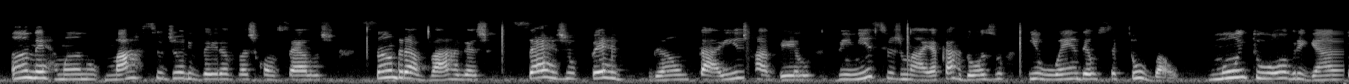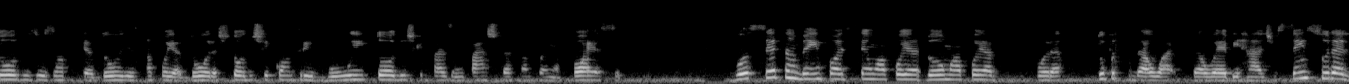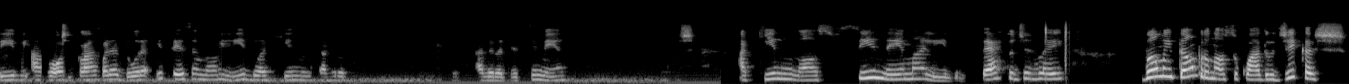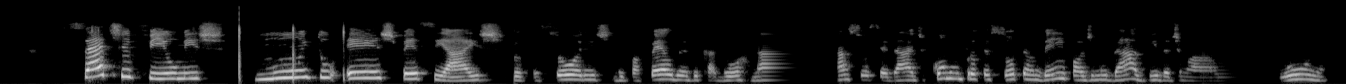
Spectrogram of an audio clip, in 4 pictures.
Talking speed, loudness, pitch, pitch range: 110 wpm, -21 LUFS, 215 Hz, 195-255 Hz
